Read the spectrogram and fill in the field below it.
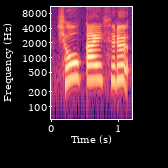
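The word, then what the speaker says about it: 紹介する: 한국 발음이랑 엄청 비슷하죠? 외우기 쉬우실 것 같은데요. 쇼가이 스르 하시면 되겠습니다.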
